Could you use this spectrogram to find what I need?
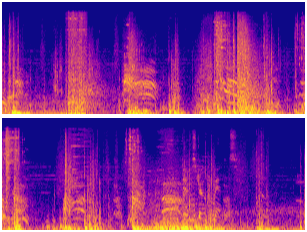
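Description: A fighter grunts and shouts with effort.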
